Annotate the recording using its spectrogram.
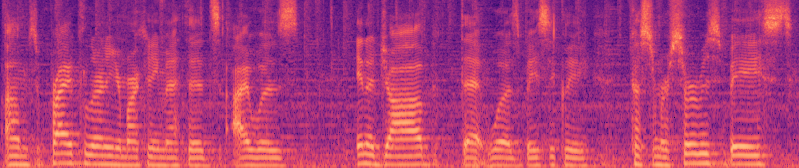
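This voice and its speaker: A man tells his story in a steady, earnest way. He speaks at a medium pitch with faint music underneath. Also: a little slow. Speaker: customer testimonial. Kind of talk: calm testimonial.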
